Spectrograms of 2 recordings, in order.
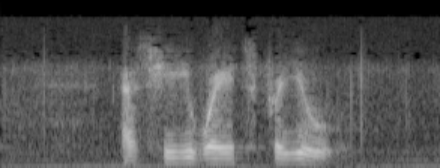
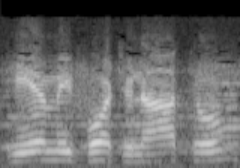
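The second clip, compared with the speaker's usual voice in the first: raised, higher call; louder, higher cry; cried out; 7 semitones higher, 6 dB louder than usual. Retold or imitated. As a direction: call out into the wall. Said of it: "I cried out to him".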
